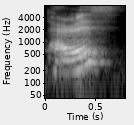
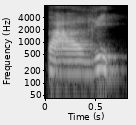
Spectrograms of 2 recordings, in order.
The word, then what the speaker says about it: Paris: One thing when it comes to the name of the city in French, we never pronounce the S. So, careful. It's not Paris, like we say in English, it's Paris.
